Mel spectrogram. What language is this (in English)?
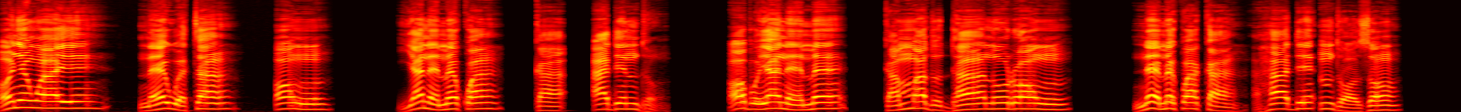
Igbo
